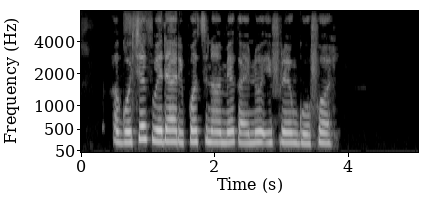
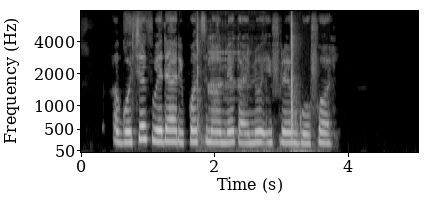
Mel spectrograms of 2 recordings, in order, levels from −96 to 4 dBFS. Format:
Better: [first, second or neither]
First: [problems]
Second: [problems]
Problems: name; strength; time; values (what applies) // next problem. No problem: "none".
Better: first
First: none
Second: background sound (Thump, thud); 15 dB below the speech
